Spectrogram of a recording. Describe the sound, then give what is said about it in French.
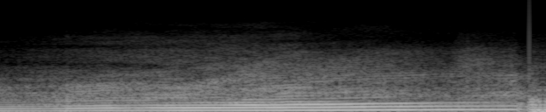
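Press convoy cars roar past a Ténéré motorbike, a loud, continuous engine drone whose pitch climbs slightly as they accelerate, ending with a brief knock. No one speaks. “Ça y est, ça repart. La presse qui passe.”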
